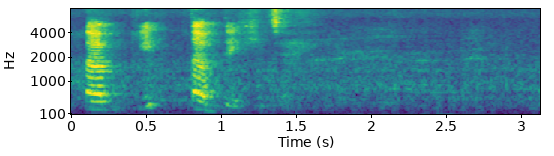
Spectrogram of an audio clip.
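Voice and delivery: slow, half-whispered brush-off; dismissive mutter. Acted. Daughter brushing off mother's warning, slow dismissive mutter. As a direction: shrug it away under your breath.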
